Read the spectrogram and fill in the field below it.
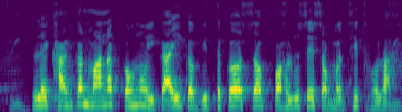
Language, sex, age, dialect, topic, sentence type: Bhojpuri, female, 60-100, Western, banking, statement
